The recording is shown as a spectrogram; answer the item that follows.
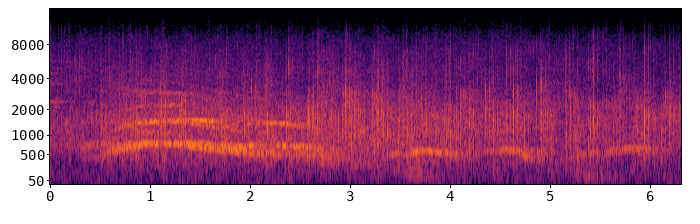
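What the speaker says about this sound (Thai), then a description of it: "ช่วยปรบมือครับ" Studio audience applauding on a Thai political comedy stage show, a dense wash of clapping sustained for several seconds with voices and tonal sounds layered over it.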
